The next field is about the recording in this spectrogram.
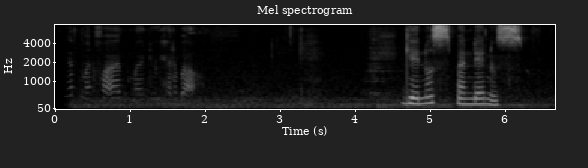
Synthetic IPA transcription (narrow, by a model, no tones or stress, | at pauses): siat̪̚manfaʔat̪̚maduhɛrbal | ɡenuspandanus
